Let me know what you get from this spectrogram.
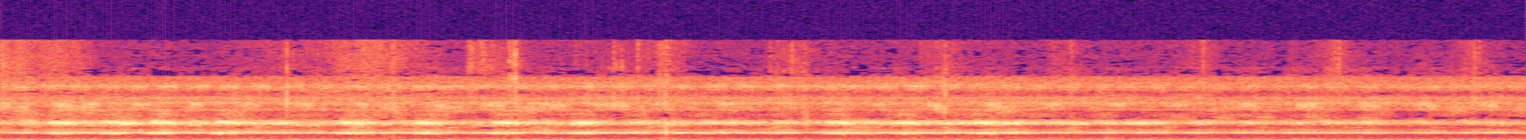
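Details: Frogs calling in the middle of the night: a dense, continuous chorus of rapid, pulsing croaks layered in several steady bands, with brief louder notes standing out every fraction of a second.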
